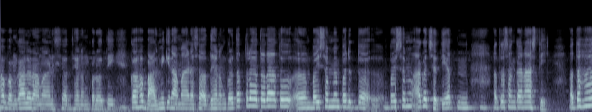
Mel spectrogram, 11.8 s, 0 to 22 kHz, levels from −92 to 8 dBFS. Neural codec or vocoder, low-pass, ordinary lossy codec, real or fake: none; none; none; real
